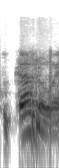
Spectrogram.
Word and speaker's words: Tucano: The aircraft called Tucano, as it's pronounced in Portuguese, and the Super Tucano.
